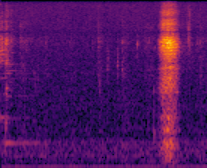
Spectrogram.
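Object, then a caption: Steel wok buckler. A steel wok made into a buckler shield is tapped twice with a piece of metal: a faint tick at the start, then a louder, bright metallic ring that fades quickly. The buckler gives a clean, nice ring.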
